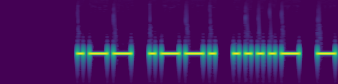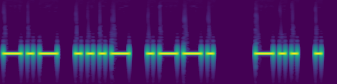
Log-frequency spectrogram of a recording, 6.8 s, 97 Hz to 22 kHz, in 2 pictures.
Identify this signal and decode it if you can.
Morse code, heard as a keyed tone, about 20 wpm, 700 Hz. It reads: WP4QVP DE
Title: USA Callsign DE Callsign 20wpm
